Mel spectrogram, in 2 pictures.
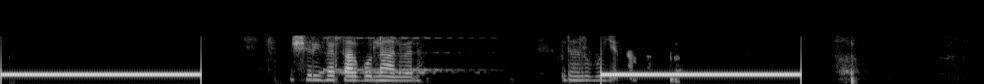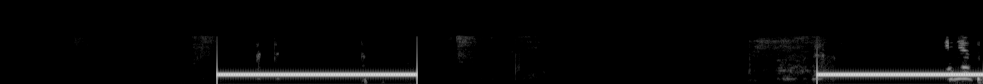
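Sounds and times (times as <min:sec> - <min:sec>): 
telephone ringback tone while a call connects: 0:00.0 - 0:02.0, 0:06.0 - 0:08.0, 0:12.0 - 0:14.0, 0:18.0 - 0:19.6
speech: 0:03.1 - 0:04.3, 0:05.6 - 0:07.0.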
